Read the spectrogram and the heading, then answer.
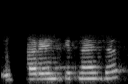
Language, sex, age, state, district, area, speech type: Hindi, female, 45-60, Uttar Pradesh, Azamgarh, rural, conversation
